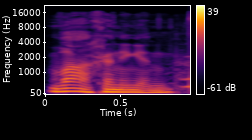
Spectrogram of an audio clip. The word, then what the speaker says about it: Wageningen: It's Wageningen.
